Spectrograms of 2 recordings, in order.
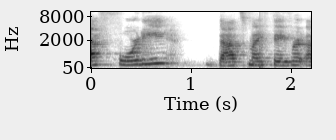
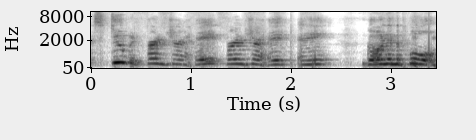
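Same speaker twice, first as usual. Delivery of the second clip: loud, mock gruff, fed-up, angry trucker voice; 3 semitones higher, 5 dB louder than usual. Acting out a hypothetical angry rant while painting in heat: angry trucker-like voice. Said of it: "Why do you sound like a trucker?".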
